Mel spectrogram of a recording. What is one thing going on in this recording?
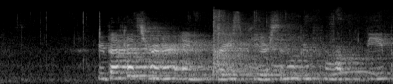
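A young woman speaks into a microphone, heard through loudspeakers in an echoing hall.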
